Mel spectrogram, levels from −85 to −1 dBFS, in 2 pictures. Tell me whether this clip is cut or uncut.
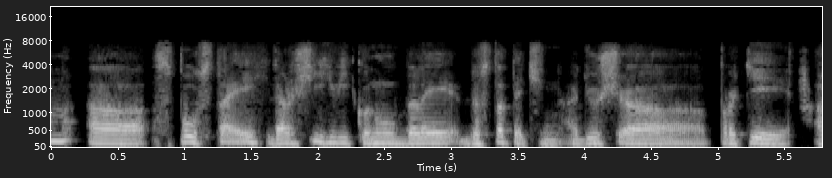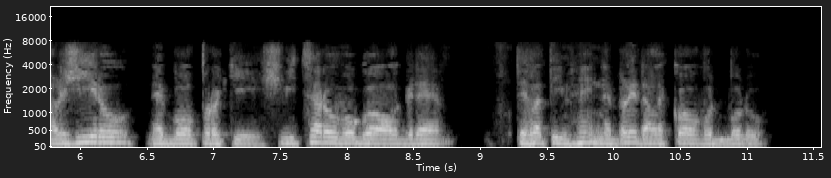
cut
